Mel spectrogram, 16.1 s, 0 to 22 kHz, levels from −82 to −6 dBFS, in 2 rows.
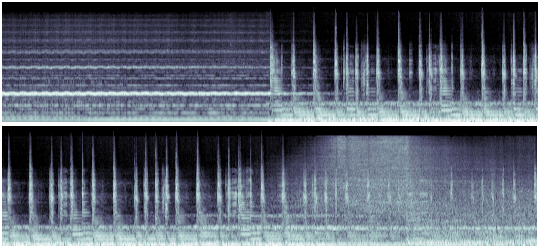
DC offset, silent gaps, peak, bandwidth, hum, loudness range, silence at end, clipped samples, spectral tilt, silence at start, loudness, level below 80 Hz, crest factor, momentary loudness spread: under 0.1%; none; -4 dBFS; 17 kHz; none; 1 LU; 0 s; under 0.1%; -4 dB/octave; 0 s; -15 LUFS; -18 dBFS; 10 dB; 3 LU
